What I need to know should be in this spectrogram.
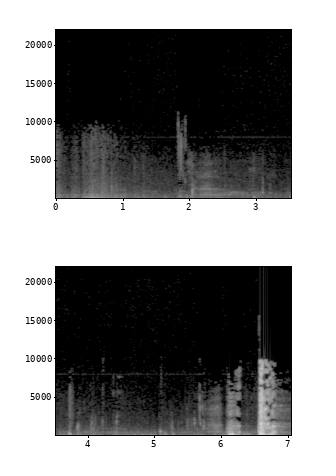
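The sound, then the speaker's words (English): Two loud, harsh coughs burst out one after the other near the end, as a person chokes on water at a church service before a Bible reading. Before them, only faint rustling and small movement noises sit in near silence. “Excuse me while I choke.”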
